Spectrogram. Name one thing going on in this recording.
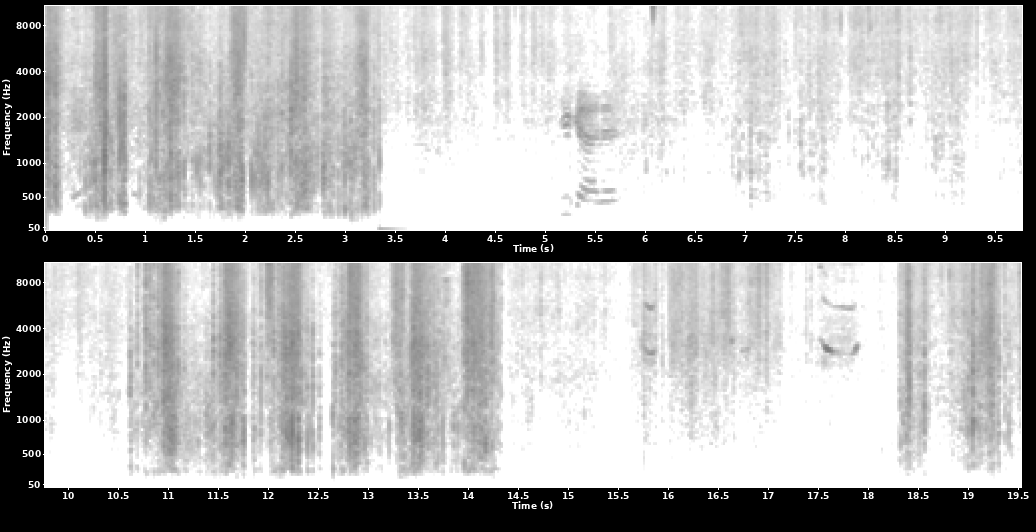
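Footsteps crunch on snow close by.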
